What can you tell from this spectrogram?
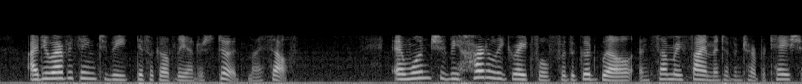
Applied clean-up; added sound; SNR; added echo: none; none; none; none.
